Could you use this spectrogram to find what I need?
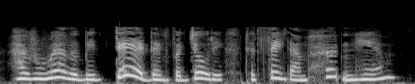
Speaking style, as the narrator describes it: she sobbed to Phoebe

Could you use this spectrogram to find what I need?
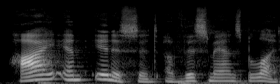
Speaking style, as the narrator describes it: he said

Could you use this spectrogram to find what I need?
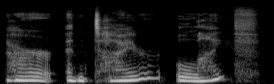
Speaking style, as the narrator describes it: She asked, her voice shaky

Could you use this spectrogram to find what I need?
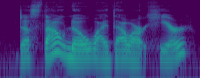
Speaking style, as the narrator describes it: said the baron in his deep, harsh voice

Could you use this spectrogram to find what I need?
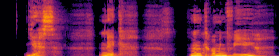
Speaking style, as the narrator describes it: Waverly sobbed, her pitch strained and her words broken

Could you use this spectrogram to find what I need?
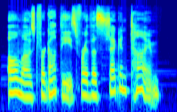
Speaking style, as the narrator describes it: chuckled

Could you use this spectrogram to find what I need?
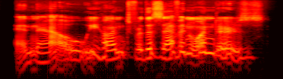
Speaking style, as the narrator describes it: Pence said in a creepy voice, grinning with anticipation

